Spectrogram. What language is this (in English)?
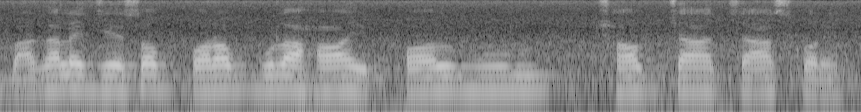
Bangla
